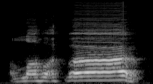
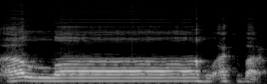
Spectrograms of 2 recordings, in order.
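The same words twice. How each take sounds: First: The syllable bar is drawn out long. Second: The syllable la is drawn out long. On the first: The speaker calls it wrong. "Dipanjangkan bar" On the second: The speaker calls it right. "la ni yang dipanjangkan"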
